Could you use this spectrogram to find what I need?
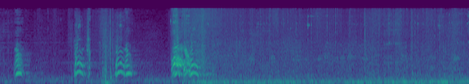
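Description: Sled runners hiss over snow.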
